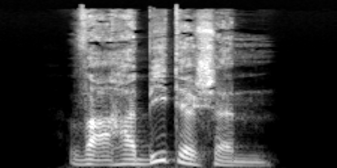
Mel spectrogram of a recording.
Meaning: strong dative masculine/neuter singular of wahhabitisch
- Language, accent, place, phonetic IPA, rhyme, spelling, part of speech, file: German, Germany, Berlin, [ˌvahaˈbiːtɪʃm̩], -iːtɪʃm̩, wahhabitischem, adjective, De-wahhabitischem.ogg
